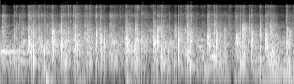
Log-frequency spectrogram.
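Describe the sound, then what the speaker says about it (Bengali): An audience claps loudly and steadily in dense bursts after a jatra folk theatre performance, with voices mixed in throughout. "জোরে হাততালি একবার সবাই"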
